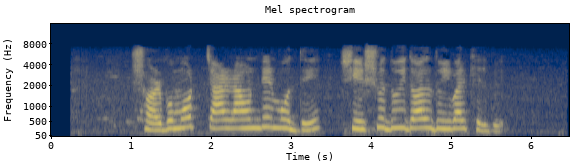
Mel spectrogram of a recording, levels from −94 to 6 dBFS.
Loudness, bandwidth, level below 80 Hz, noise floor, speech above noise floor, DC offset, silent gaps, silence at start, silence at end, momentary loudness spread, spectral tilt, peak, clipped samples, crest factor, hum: -17 LUFS; 7.6 kHz; -64 dBFS; -56 dBFS; 39 dB; under 0.1%; none; 1.05 s; 0.8 s; 11 LU; -4 dB/octave; 0 dBFS; under 0.1%; 18 dB; none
